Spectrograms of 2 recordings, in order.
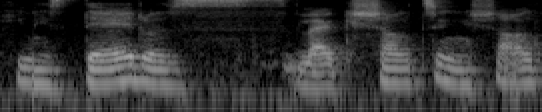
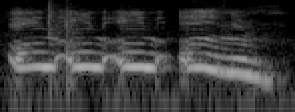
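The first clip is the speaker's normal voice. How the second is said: put-on protesting boys; 12 semitones higher, 7 dB louder than usual. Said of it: "And then they're like".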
